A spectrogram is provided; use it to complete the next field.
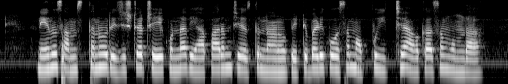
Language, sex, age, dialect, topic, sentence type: Telugu, female, 18-24, Utterandhra, banking, question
